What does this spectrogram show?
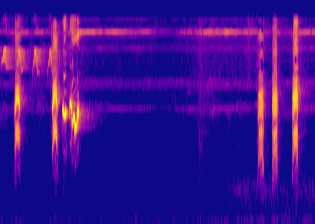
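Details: Sooty-headed bulbul natural lure call for trapping: a harsh note, then a short bubbly twittering phrase, a quiet gap, and three separate rasping notes; thin high whine throughout.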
